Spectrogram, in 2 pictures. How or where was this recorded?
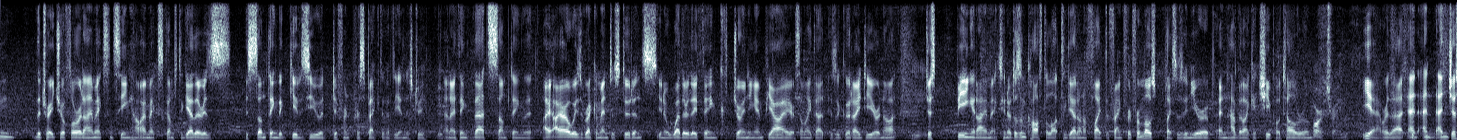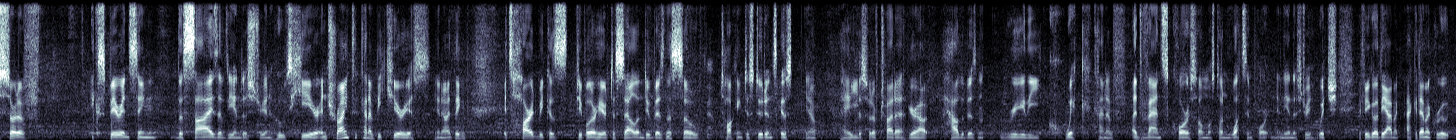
busy venue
